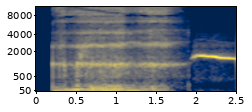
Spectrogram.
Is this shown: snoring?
yes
